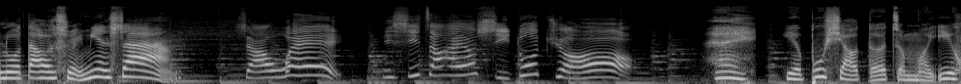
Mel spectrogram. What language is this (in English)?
Chinese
